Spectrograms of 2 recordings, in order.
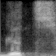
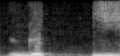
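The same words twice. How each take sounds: First: The word ends with a voiceless s sound. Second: The word ends with a voiced z sound. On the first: The speaker calls it right. "ت is also voiceless، فنقول gets" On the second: The speaker calls it wrong. "وليس gets"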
